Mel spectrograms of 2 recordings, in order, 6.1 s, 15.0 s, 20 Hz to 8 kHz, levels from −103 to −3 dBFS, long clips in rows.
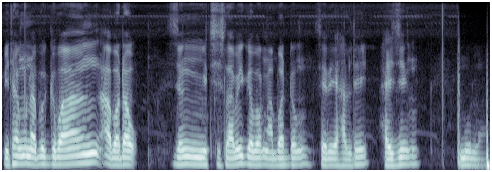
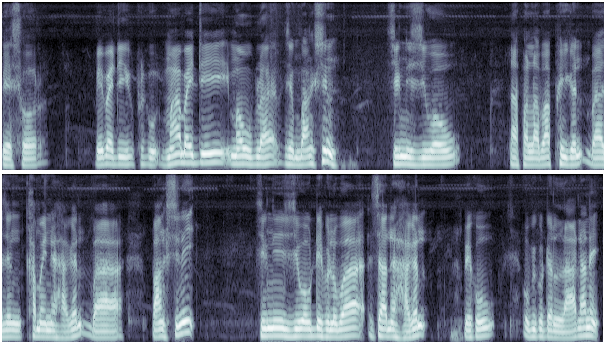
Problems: constant background noise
